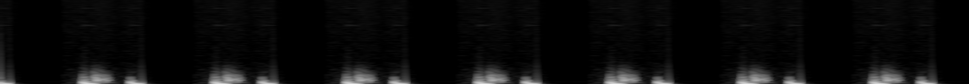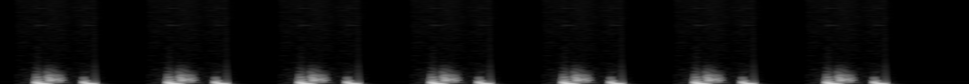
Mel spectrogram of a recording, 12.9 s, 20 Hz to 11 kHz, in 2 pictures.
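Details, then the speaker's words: Early systolic murmur from a small muscular VSD; regular heartbeat about 68/min, murmur starting at S1 and fading by mid-systole. "this murmur is characteristic of the type of Children's VSD located in the muscular portion of the ventricular septum this defect may disappear with age this next example presents such a murmur"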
